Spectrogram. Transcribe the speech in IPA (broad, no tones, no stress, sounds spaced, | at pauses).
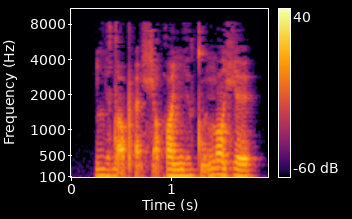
ʎ ɛ̤ d ɑ̰ pʼ æ̰ ç æ̰ qʷ æ ɲ e̤ tʷ ɛ̰ ŋ ɔ ç e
